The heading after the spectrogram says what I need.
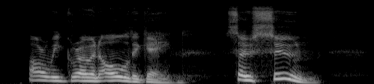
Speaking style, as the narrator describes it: they cried dolefully

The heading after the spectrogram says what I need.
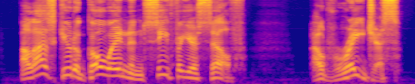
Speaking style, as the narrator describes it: He snapped the last word out in almost one syllable

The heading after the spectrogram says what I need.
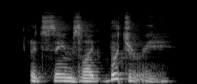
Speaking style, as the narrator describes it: said evenly

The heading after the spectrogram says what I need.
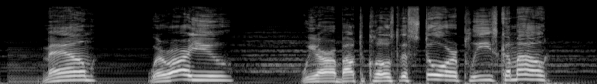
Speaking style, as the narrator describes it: called out

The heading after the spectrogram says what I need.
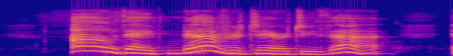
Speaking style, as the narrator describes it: exclaimed Tiny Trot

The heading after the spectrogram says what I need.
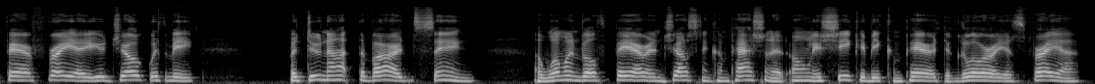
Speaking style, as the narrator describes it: The fox growled, then the growl became a choked cough, and the fox said

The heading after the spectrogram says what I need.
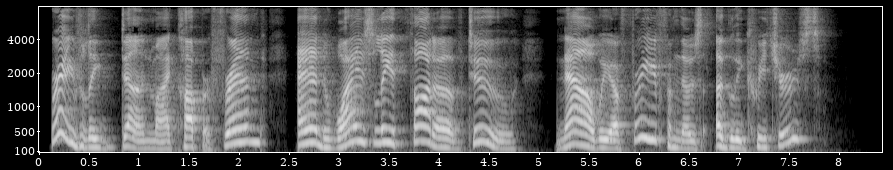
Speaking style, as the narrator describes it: The Yellow Hen gave a cackle of delight, she said

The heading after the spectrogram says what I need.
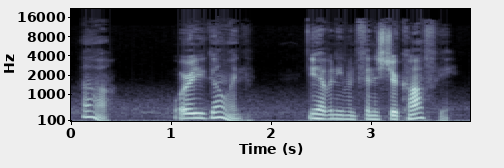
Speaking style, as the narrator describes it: said in a calm voice

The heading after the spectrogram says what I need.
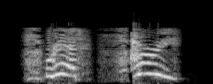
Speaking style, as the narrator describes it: she shouted

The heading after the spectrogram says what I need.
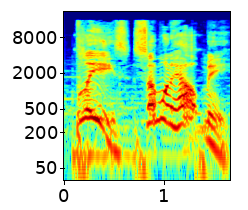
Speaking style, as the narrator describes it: shouted

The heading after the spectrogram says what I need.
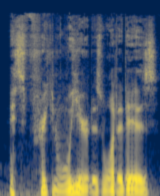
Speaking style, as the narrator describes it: Dave mumbled incredulously

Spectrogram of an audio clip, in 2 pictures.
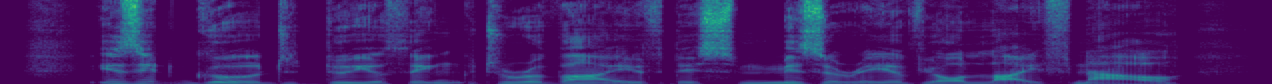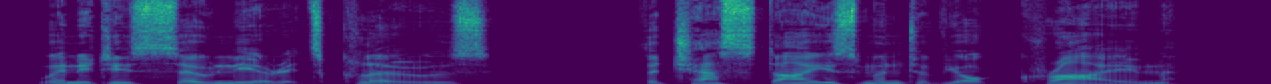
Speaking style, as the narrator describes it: he added solemnly

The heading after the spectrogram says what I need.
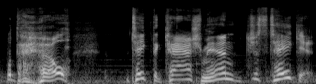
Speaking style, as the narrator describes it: shouted, my heart pounding like a drum in my ears

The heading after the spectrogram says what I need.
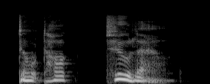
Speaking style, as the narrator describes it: said Antony in a lower voice

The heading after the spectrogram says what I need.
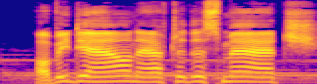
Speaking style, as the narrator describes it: I yelled back, more out of habit than anything else

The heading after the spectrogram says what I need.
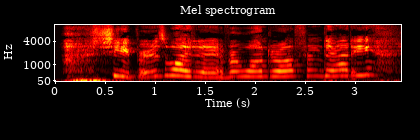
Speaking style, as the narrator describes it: moaned

